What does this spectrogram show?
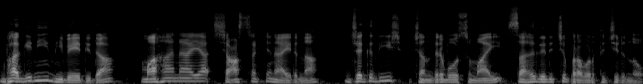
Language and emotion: Malayalam, neutral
